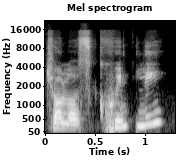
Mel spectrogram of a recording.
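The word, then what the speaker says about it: Xoloitzcuintli: the the mexican dogs are that it's actually pronounced cholos quintly and um trying to get a north americans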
